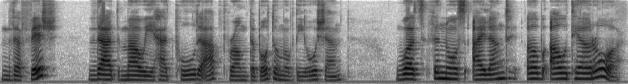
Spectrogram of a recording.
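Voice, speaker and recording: A woman reading from a folktale book as a storyteller, with measured, deliberate phrasing. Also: on the low side, steady tone, darkish tone. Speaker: storyteller, reader. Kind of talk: scripted narration of a folktale book.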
